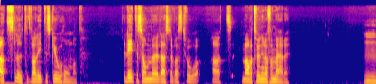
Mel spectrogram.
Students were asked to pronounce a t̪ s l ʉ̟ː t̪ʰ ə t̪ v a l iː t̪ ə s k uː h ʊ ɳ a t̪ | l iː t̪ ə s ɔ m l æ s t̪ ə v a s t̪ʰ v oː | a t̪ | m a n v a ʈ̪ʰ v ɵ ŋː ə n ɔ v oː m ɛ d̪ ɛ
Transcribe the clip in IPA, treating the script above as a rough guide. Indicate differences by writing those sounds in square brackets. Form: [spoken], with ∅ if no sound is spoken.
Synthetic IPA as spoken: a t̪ s l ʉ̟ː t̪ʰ ə t̪ v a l iː t̪ ə s k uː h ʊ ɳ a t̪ | l iː t̪ ə s ɔ m l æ s t̪ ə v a s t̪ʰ v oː | a t̪ | m a n v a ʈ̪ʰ v ɵ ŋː ə n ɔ [f] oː m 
